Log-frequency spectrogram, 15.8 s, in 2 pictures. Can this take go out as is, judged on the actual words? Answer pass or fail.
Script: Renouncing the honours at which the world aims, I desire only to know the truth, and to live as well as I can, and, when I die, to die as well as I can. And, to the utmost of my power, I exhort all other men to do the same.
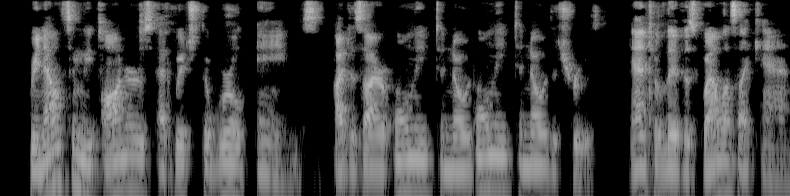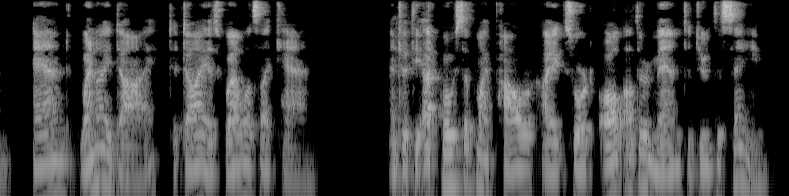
fail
